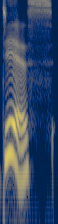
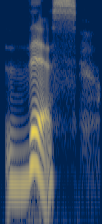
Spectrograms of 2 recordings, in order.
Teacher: For D and T, the tongue touches behind the top teeth, but for TH, the tongue tip goes slightly between the teeth, not behind them.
